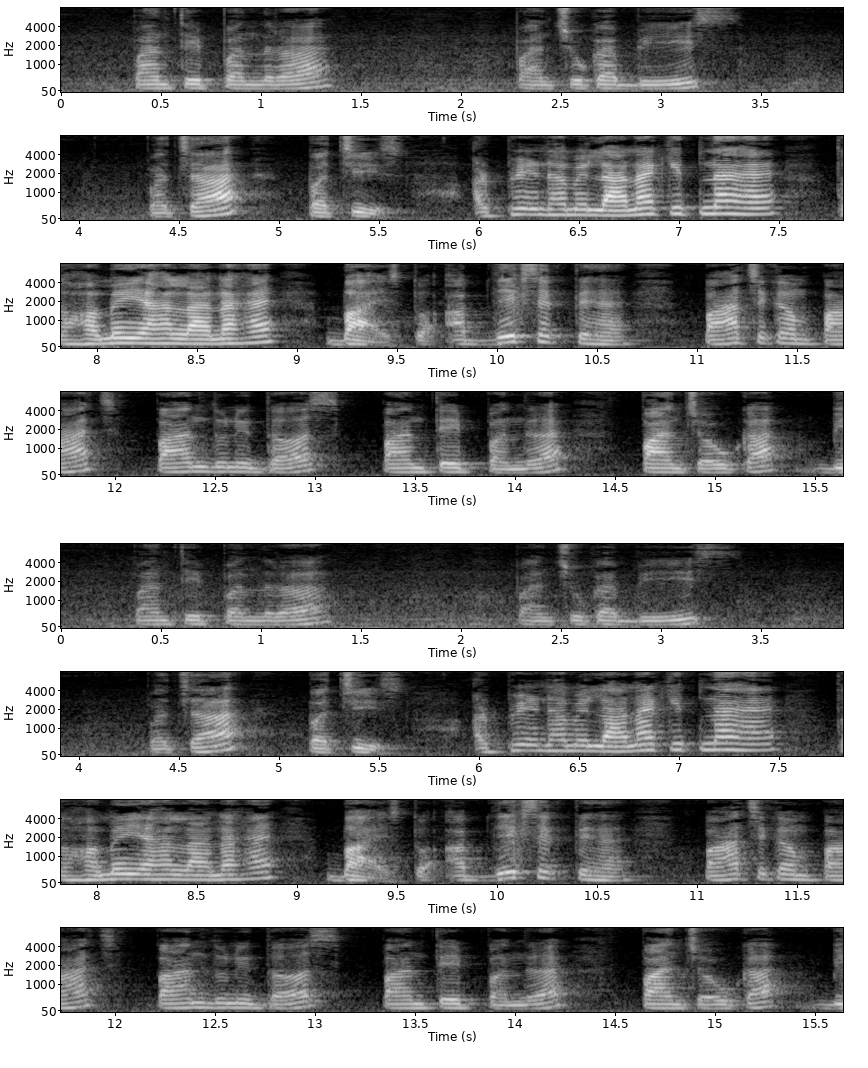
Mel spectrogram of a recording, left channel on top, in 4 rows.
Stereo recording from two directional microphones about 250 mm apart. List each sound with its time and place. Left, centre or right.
0.3 s speech: left
4.4 s speech: left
